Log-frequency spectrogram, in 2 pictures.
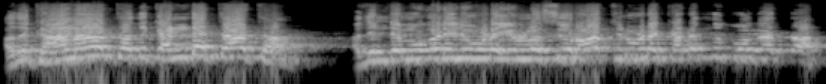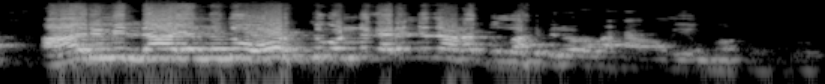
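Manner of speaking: very loud, high, insistent declamation; impassioned preaching. Real, not acted. Preacher warns that all must pass over hell, impassioned preaching. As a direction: cry out each clause from the pulpit.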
